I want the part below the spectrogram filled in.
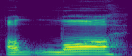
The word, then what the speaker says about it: Allah: The rule says that if you have a fatha or kasra or dhamma sound before the word Allah, the word Allah must be pronounced with a heavy sound. Allah, this way.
